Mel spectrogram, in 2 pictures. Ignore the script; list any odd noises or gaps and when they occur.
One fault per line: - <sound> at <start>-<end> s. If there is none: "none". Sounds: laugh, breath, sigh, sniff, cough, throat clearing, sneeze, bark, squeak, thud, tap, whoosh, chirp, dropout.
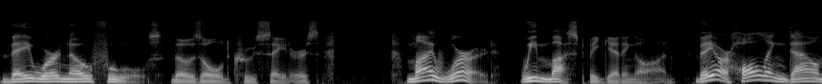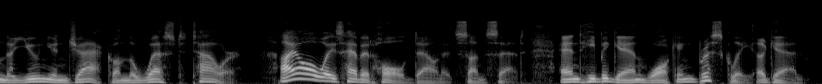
none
